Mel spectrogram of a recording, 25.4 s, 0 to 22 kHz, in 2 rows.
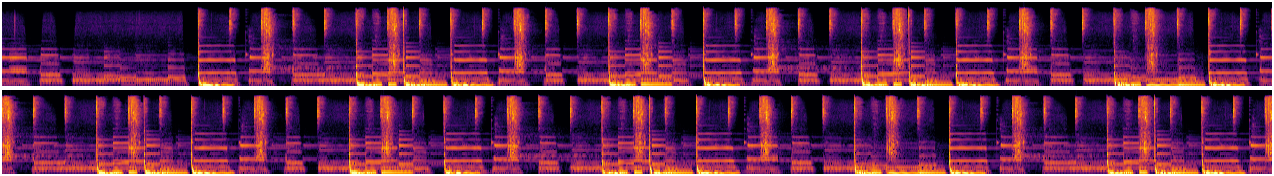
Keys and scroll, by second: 1.7 super+j, 16.7 shift+super+i, 17.1 shift+super+j, 17.8 super+j, 21.0 super+0.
